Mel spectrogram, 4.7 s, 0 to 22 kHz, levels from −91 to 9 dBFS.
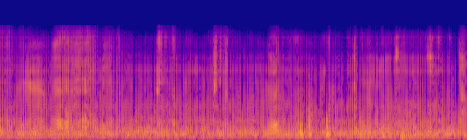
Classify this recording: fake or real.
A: fake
